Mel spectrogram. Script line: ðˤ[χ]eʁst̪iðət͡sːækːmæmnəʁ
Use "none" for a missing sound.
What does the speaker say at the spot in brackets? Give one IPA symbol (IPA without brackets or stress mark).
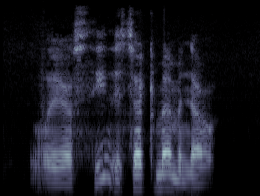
ʁ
